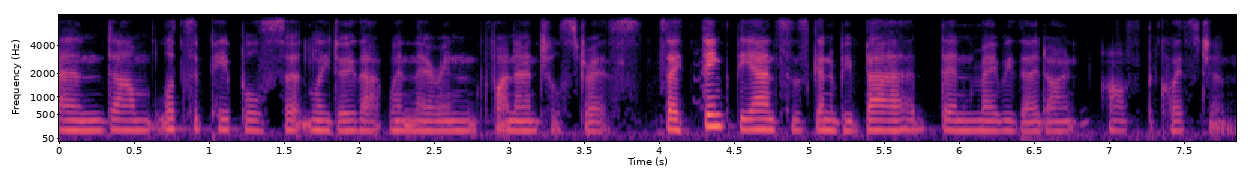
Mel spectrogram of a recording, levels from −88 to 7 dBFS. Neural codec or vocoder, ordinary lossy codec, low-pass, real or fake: none; Opus, 24 kbps; 7.2 kHz; real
